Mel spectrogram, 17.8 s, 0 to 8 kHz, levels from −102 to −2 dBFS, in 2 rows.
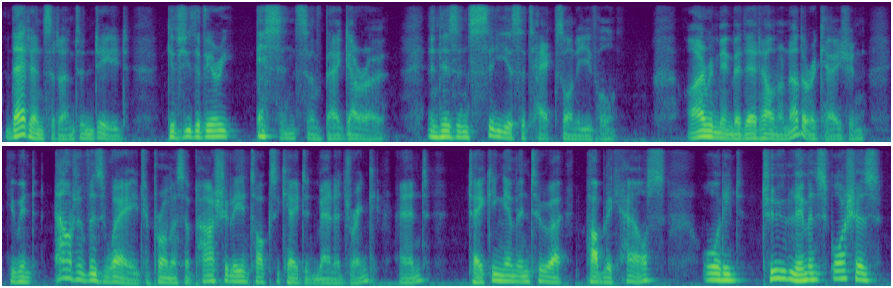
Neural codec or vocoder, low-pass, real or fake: codec, 16 kHz, 2 kbps, FunCodec, trained on Chinese and English, 25 frames a second; 7.2 kHz; fake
